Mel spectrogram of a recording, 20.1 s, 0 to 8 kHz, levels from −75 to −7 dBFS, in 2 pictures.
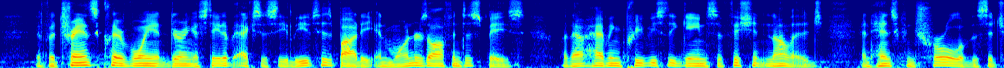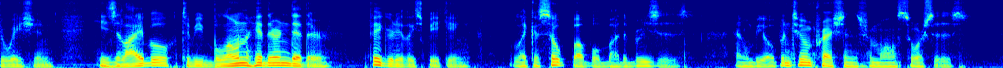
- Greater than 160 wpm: Yes, average, 180 wpm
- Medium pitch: No, very low, 95 Hz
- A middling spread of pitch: Yes, average, 4.3 semitones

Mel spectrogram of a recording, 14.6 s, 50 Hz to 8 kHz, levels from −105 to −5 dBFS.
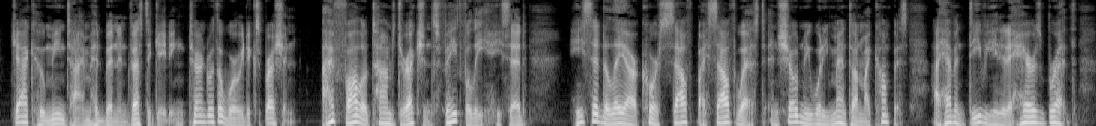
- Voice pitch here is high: No, low, 120 Hz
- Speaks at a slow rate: No, average, 175 wpm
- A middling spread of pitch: No, wide, 7.3 semitones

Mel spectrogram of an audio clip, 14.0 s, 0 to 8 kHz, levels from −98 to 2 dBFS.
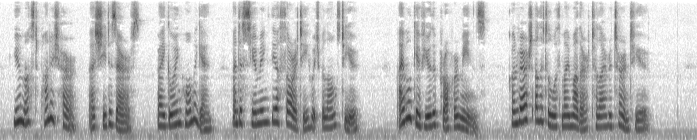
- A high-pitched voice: Yes, high, 205 Hz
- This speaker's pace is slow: No, average, 160 wpm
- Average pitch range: No, wide, 6.1 semitones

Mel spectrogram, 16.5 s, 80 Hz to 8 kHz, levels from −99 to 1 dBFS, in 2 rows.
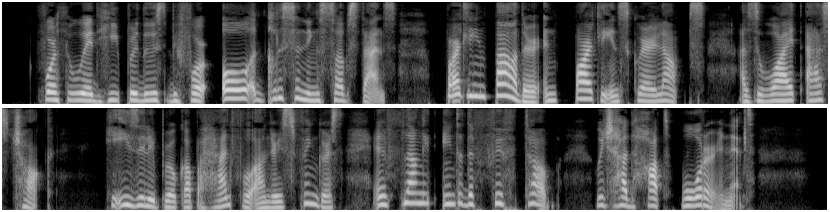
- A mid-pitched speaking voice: No, high, 200 Hz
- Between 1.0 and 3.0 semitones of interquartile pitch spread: No, average, 5.0 semitones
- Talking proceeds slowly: No, average, 155 wpm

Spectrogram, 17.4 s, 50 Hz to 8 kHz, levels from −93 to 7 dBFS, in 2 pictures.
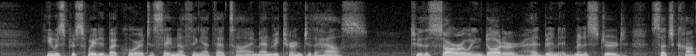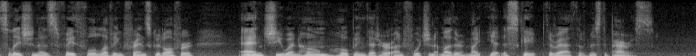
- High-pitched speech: No, low, 100 Hz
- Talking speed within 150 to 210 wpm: Yes, average, 165 wpm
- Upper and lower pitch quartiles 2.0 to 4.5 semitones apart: Yes, average, 3.6 semitones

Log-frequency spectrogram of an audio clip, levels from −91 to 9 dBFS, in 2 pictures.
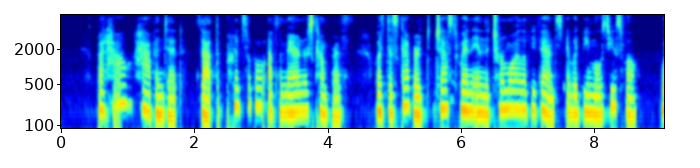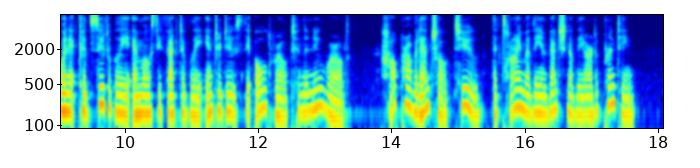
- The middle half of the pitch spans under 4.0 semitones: Yes, average, 3.4 semitones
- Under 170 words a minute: No, average, 175 wpm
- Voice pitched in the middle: Yes, medium, 170 Hz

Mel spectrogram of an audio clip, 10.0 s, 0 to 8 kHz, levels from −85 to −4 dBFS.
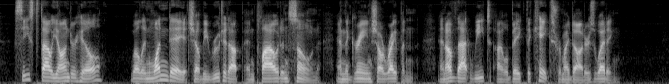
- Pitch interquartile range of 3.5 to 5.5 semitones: Yes, average, 3.9 semitones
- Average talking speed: No, fast, 210 wpm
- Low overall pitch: Yes, low, 105 Hz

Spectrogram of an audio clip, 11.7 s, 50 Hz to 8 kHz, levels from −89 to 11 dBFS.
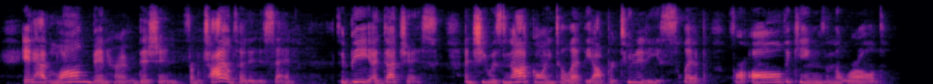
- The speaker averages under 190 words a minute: Yes, average, 165 wpm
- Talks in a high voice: Yes, high, 225 Hz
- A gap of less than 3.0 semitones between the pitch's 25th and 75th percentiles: Yes, narrow, 2.6 semitones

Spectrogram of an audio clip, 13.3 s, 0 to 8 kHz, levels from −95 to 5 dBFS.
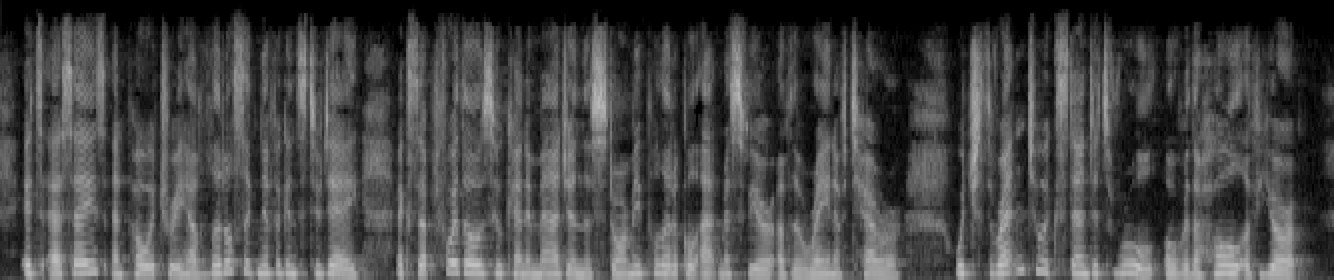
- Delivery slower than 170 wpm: Yes, average, 155 wpm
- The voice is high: Yes, high, 225 Hz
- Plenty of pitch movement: No, average, 3.0 semitones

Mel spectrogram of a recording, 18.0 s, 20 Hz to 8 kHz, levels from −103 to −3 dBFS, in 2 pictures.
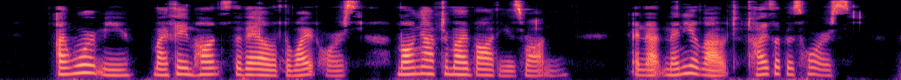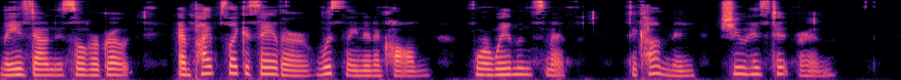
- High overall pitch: Yes, high, 220 Hz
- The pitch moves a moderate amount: Yes, average, 3.2 semitones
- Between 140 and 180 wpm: Yes, average, 170 wpm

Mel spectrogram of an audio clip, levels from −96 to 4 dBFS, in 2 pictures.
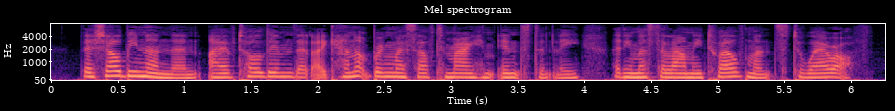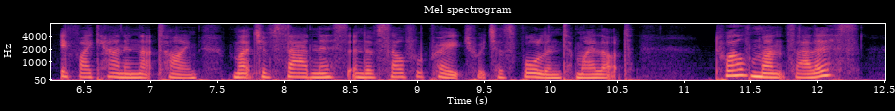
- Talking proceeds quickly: Yes, fast, 240 wpm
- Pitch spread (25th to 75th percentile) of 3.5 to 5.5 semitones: No, narrow, 2.5 semitones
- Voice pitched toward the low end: No, high, 195 Hz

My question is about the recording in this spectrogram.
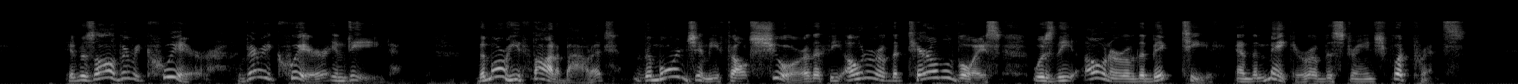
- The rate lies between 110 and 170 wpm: Yes, average, 160 wpm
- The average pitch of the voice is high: Yes, high, 205 Hz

